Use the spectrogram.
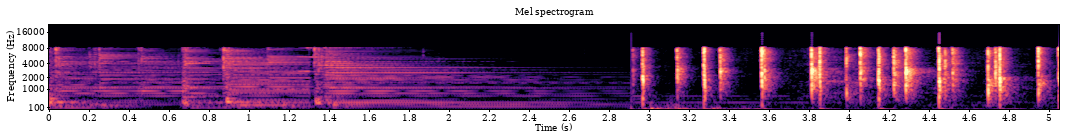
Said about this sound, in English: A smattering of applause, and only because there's about, only about three of us here in the room. Thanks for that.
